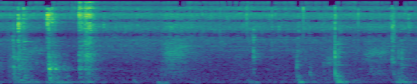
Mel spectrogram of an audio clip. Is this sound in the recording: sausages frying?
yes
